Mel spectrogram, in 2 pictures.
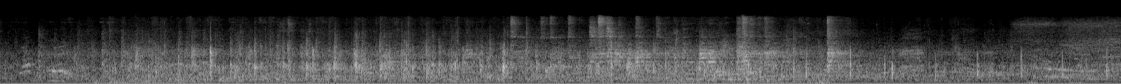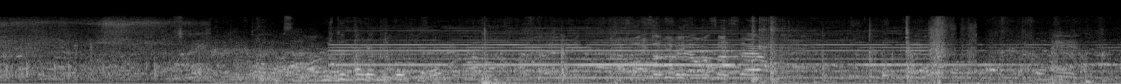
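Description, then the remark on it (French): A steady rumble of a moving metro train with people chatting over it; partway through, a high motor whine rises and holds as the ride continues. “Là, tu es en train de finir de te maquiller dans le métro, c'est ça ?”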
